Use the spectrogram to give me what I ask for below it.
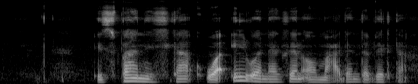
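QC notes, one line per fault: Throughout, channel delay (comb filtering). One channel lands a tiny fraction of a millisecond late, which fits a delay of about four samples. Summed to mono, the speech cancels at evenly spaced frequencies, the first near 7 kHz. The top end sounds thin and phasey.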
